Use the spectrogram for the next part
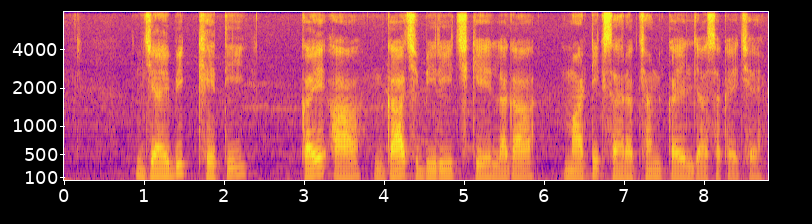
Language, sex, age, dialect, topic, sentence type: Maithili, male, 18-24, Bajjika, agriculture, statement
